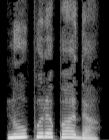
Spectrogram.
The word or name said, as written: ನೂಪುರಪಾದ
